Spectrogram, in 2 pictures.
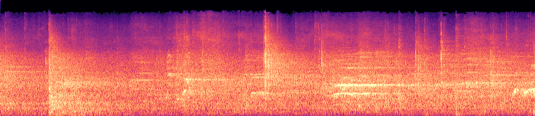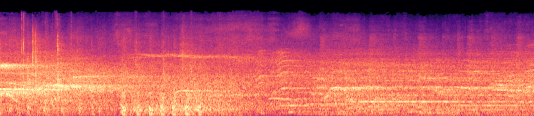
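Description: Ice hockey game sounds in a rink: sharp knocks of puck and sticks against the boards, loudest about a second in and again about five seconds in, ringing on after each, with players and spectators calling out.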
